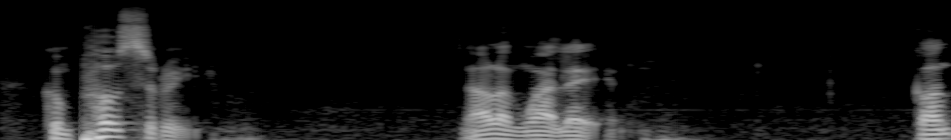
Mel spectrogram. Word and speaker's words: compulsory: Còn cái này, bởi vì ở đây có 3-4 âm tiết, nhưng ở đây thì ngoại lệ, âm ary này nó lại được nhấn ở âm poor. Compulsory.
